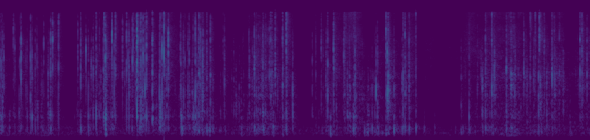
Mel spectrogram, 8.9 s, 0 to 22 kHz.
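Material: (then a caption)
Foil-lined plastic. A sealed green Pepero inner wrapper made of foil-lined plastic, holding stick snacks, is squeezed and crinkled between the fingertips and long nails of both hands. Rapid, dense, bright crinkling and crackling comes in bursts, with short quieter pauses near 1, 4.6 and 6.5 seconds.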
